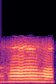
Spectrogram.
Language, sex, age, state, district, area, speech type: Maithili, female, 18-30, Bihar, Darbhanga, rural, conversation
